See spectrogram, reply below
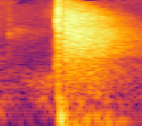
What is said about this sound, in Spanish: eh, cuando uno se equivoca, le pegamos un, un latigazo.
